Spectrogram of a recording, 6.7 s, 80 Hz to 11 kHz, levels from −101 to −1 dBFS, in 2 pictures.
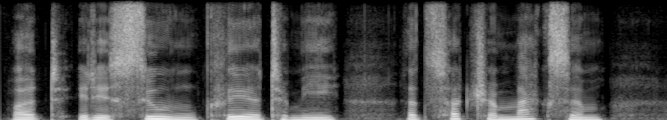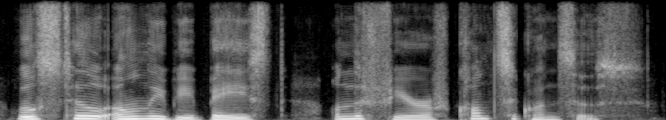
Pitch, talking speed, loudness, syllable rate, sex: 185 Hz, 190 wpm, -18 LUFS, 5.1 syllables/s, female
